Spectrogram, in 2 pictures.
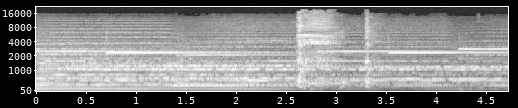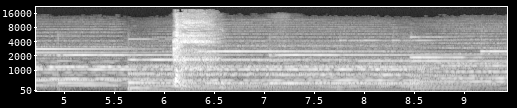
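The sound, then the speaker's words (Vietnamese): A man coughs dryly and rapidly in two short bursts, separated by a quieter gap. A sustained, steady musical drone runs underneath. “Tiếng ho khan dồn dập của Long phá đi sự yên tĩnh của bầu không khí xung quanh.”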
